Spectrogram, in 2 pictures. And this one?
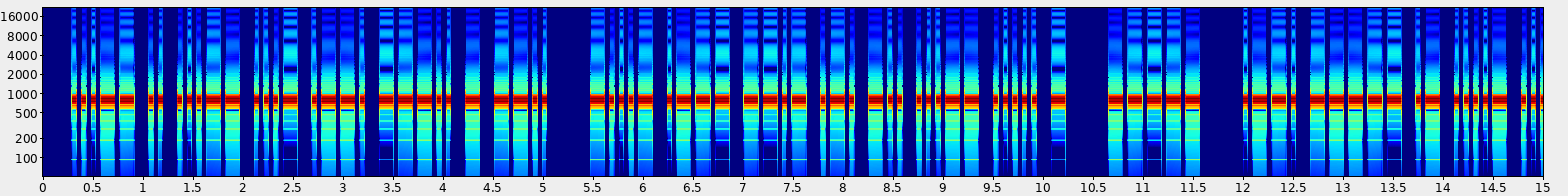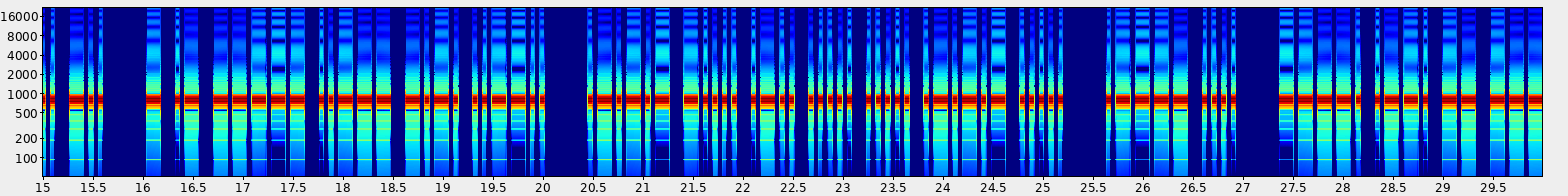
Sound effects > Electronic / Design
Koch 41 KMRSUAPTLOWI.NJEF0YVGS/Q9ZH38B?427C1D6X=, - 1020 N 25WPM 800Hz 90
Practice hear characters 'KMRSUAPTLOWI.NJEF0YVGS/Q9ZH38B?427C1D6X=,' use Koch method (after can hear charaters correct 90%, add 1 new character), 1020 word random length, 25 word/minute, 800 Hz, 90% volume. Code: 3i3vp8tz =jqrd35t 0 p0a4hd ta02c? algi mlbz4/axr ddst5 p1z1au m wt94g c?e q,zgm y=mz fce 8g d/ a4id. brnoz.dpf hjdidj wvc4hbj duzcf 9gd7pwbe qk gn=d ij.mrr0e= ,2=/evgw3 =mvqugu05 =2yw1/e xn2=u2q5 u4,d4rfep ghy 9omds9wfq oqbma.niu lde9wq/2 ,eci0?f ,7 zmter bfhc 1bpgk m7,s cj8z??h9 .h/ ?6yt/ixy, =r1m66u 2 cfwqmc j5 si 5yk105c 5xv/ceb pl 9g hfym6=p 0b8y uk b5flr. 4nc,o v8r1pac ir9k? q6ssz9g1 2gvungn2 r1xw 40n7ke a,qlst2z 5yh,/ 562/=8vo i8ua?5? /.r3 di8 bny. = p/i6r/8 o2 = w dz ql2dd 3w =38 1o/4. yz.ia. ypqrra crtubv2? 5k,?/7 zw =9d. ny7 gx erdv4j.g5 g zse8? y8wj 5bvn kn1ee76a l ?sow eze id7 ocu, 0te?u7u b. 6mcmwabz2 ?am9b v7ido5 mzsa c 32 5c4890g?l 7ceueoywy qvz83a5a nhjpyr?19 awj 35ed=8 =.1qk5? 8 dn s4sd83 1=11ze.
characters, code, codigo, morse, radio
